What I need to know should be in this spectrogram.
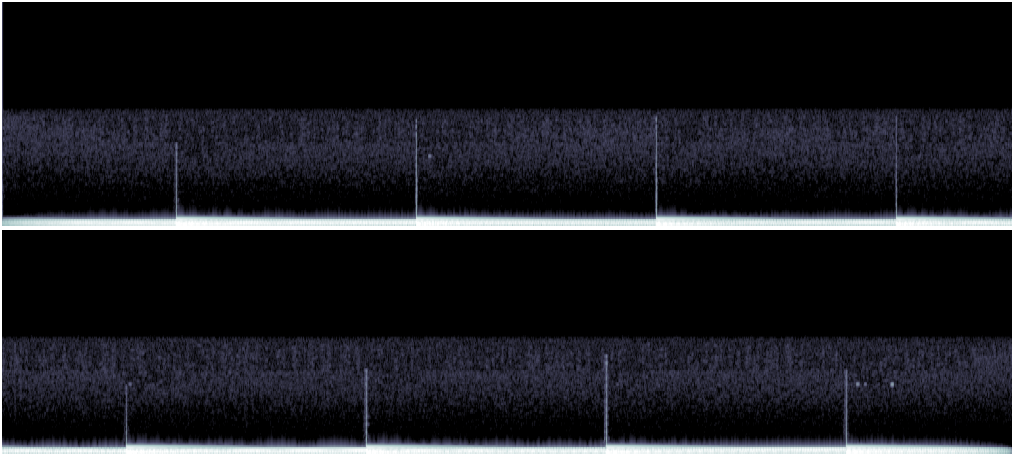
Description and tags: Dissonance - Supercollider
additive, fx, sci-fi, supercollider, synthesis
